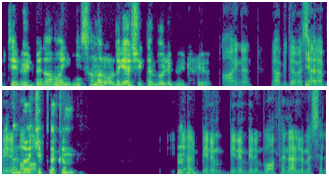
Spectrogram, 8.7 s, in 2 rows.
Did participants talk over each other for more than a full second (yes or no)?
no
